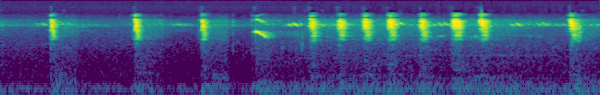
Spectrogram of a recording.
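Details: Lure call of a female pied bushchat: scattered harsh high chips, then a rapid regular series of scratchy notes about four per second, one brief downslurred whistle, and a faint low background hum.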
